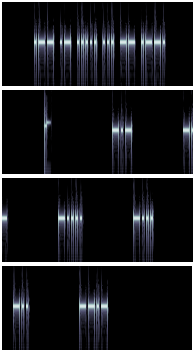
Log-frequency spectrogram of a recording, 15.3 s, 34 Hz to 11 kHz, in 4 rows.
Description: Morse code, heard as a keyed tone, about 28 wpm, spaced as for 12 wpm, 700 Hz. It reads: WA5SMP KM6BDQ
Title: USA Call Signs - 6 Characters - 8x Character Spacing - 28wpm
